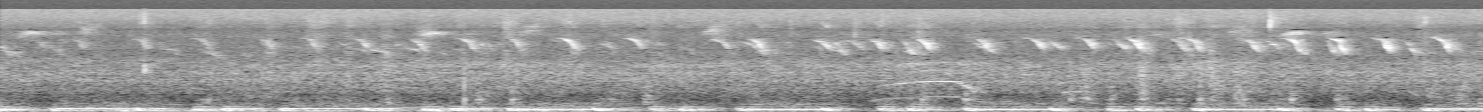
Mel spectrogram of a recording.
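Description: Birds chirping: a quick, steady string of short, high, falling chirps, several a second, over a low, uneven rumble.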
